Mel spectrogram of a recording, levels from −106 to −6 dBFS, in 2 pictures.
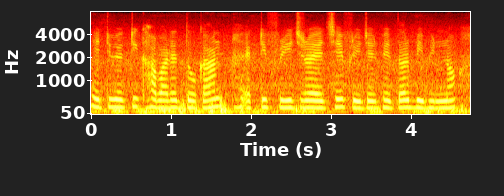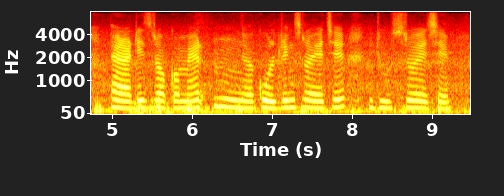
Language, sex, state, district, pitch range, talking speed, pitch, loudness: Bengali, female, Tripura, West Tripura, 205-225 Hz, 115 wpm, 215 Hz, -19 LUFS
